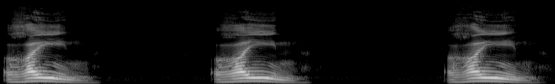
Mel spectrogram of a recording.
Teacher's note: Ghain is another bold letter. Strong. The back of your tongue is going to rise. And it has no air. No air to your ghain.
